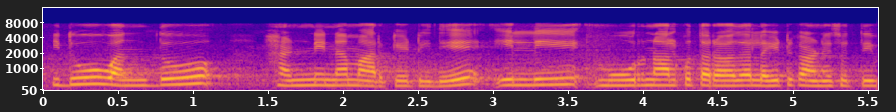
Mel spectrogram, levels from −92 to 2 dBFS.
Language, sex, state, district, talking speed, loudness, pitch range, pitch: Kannada, female, Karnataka, Bidar, 120 wpm, -17 LUFS, 230-260 Hz, 240 Hz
